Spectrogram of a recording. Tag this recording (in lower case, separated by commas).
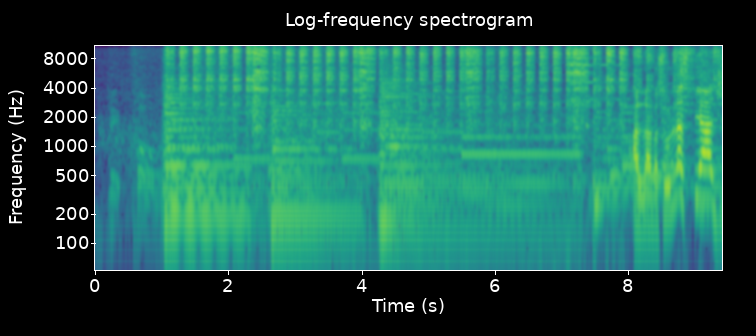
speech, music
